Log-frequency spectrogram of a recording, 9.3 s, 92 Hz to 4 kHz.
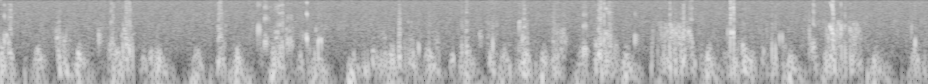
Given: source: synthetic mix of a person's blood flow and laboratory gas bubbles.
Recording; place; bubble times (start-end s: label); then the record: Doppler ultrasound of blood flow; precordium
0.01-0.16 s: bubbles
0.52-0.72 s: bubbles
0.95-1.34 s: bubbles
1.48-1.62 s: bubbles
2.15-2.27 s: bubbles
2.55-3.25 s: bubbles
3.60-4.42 s: bubbles
4.58-4.71 s: bubbles
4.77-4.98 s: bubbles
5.14-5.32 s: bubbles
5.50-5.67 s: bubbles
5.80-6.19 s: bubbles
6.31-6.42 s: bubbles
6.47-6.97 s: bubbles
7.23-7.86 s: bubbles
8.06-8.62 s: bubbles
9.09-9.29 s: bubbles
From the record:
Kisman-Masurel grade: 243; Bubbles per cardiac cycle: several, 3 to 8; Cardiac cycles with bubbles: 100%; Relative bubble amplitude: loud (0.450 to 0.775); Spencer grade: 3 (all of the cardiac periods contain showers or single bubble signals, but not dominating or overriding the cardiac motion signals); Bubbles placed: only in the low amplitude regions of the cardiac cycle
